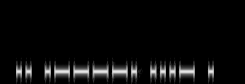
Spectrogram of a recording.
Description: Morse code, heard as a keyed tone, about 25 wpm, 600 Hz. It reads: I'VE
